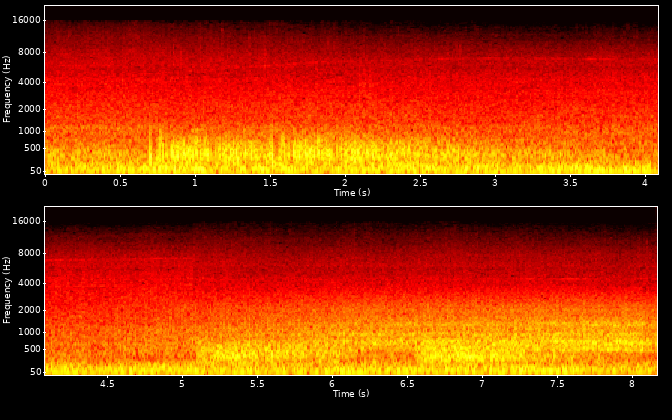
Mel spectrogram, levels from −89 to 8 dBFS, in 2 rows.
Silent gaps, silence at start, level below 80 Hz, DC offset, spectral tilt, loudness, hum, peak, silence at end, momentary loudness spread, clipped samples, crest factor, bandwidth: none; 0 s; -22 dBFS; under 0.1%; -7.5 dB/octave; -17 LUFS; none; 0 dBFS; 0 s; 7 LU; under 0.1%; 16 dB; 11.5 kHz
